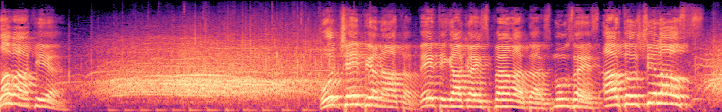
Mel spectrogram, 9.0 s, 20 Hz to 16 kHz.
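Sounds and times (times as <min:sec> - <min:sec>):
speech: 0:00.0 - 0:00.9, 0:04.0 - 0:08.7
large crowd roaring and cheering for the Latvian national ice hockey team: 0:00.9 - 0:05.2, 0:08.7 - 0:09.0.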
